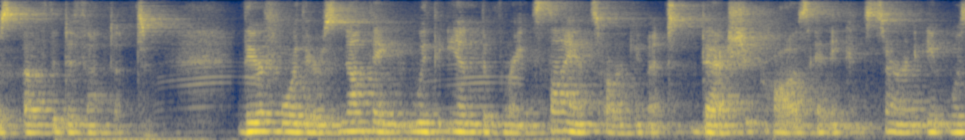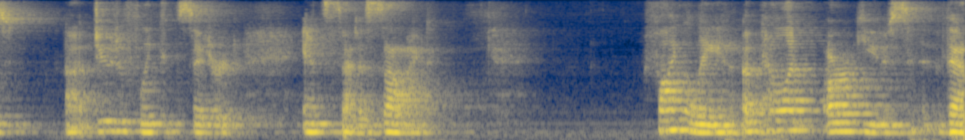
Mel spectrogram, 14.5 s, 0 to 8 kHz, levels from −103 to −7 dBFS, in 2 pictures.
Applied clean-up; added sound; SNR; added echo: neural separator model SepFormer DNS4.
